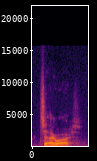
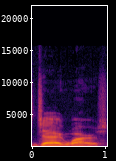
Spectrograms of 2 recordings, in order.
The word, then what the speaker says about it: Jaguars: UA in it and most of those words pronounce those vowels separately we're actually adding a w in there that doesn't exist because it's Unique people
